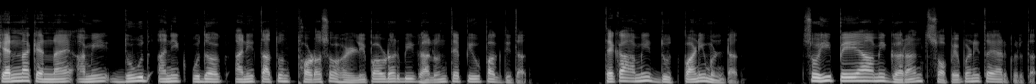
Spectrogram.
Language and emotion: Goan Konkani, neutral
